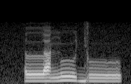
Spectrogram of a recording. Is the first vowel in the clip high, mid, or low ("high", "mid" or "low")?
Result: low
